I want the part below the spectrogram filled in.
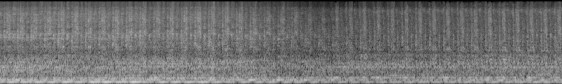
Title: Clicking/ticking noise. What is it?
